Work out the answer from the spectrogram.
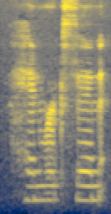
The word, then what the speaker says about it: Henriksen: have the old Hendrix Henriksen I always want to mispronounce it because I knew someone with the last name Hendrickson um Ola Henriksen primer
